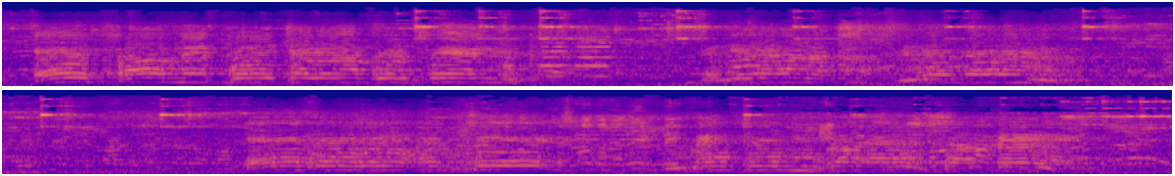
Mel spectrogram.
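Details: Red Hasha bulls at the Dholaikhal Qurbani cattle market, mooing in long, drawn-out harmonic calls that rise and fall, several in a row over a busy market din with voices in the background.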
